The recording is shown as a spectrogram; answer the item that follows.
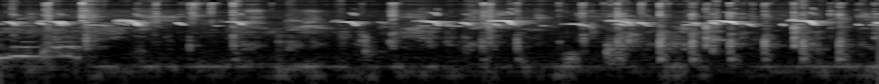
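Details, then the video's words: Tiny coloured chicks eating spicy Sun Poppers make overlapping high-pitched peeps, short and slurred, almost two each second, with clicking pecks and a faint lower note at the start. ""Chicks Chirping" sounds"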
